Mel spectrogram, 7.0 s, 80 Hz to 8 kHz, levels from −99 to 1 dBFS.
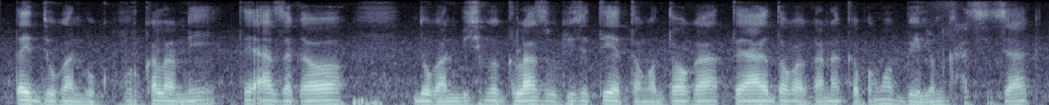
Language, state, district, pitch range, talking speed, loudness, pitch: Kokborok, Tripura, Dhalai, 95-105 Hz, 190 wpm, -21 LUFS, 100 Hz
